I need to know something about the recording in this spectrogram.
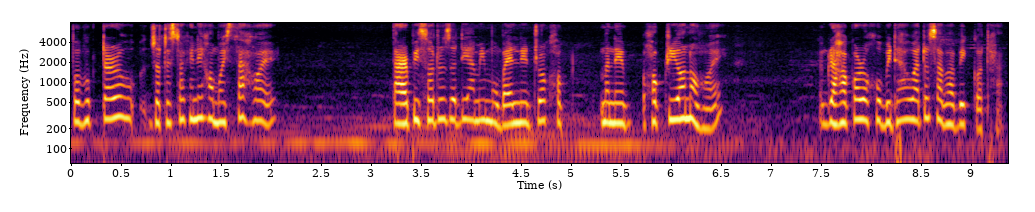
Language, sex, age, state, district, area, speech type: Assamese, female, 18-30, Assam, Golaghat, urban, spontaneous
